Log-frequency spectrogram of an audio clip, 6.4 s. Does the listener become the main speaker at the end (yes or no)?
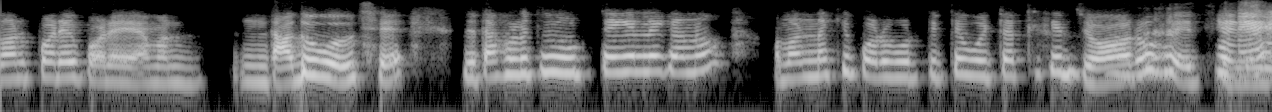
yes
